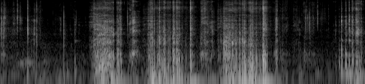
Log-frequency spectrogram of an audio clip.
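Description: A utility knife blade shaves along the edge of a solid, dry cream soap bar, peeling off crisp curls. Several crunchy, tearing scrapes rise and fall, with short sharp clicks and quiet pauses between strokes.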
